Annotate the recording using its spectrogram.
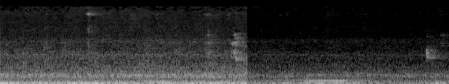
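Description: Close-miked chewing of a mouthful of food, with a few short crisp crunches over a low rumble. It cuts off abruptly about two and a half seconds in, leaving quieter room sound.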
